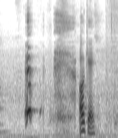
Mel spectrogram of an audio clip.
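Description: A woman's voice: a sudden short vocal sound with falling pitch about half a second in, a breathy rush of air, then a spoken "Ok."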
